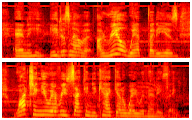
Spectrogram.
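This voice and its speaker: Enthusiastic and fairly quick, a woman speaks in a fairly high pitch with lively intonation while music plays in the background. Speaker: voice actor. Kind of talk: commentary track. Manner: lively, enthusiastic.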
